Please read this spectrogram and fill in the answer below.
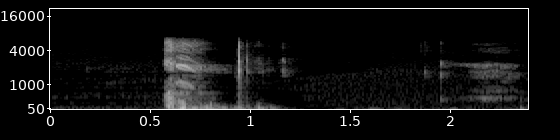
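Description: A person coughing once, briefly, ending in a sharp click.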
